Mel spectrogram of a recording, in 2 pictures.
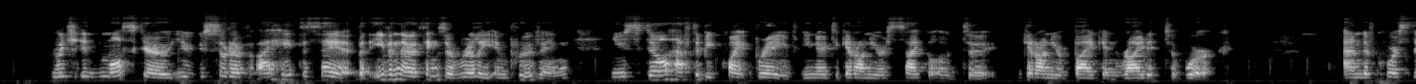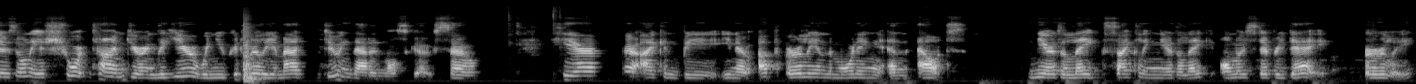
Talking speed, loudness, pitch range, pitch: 185 wpm, -18 LUFS, 155-185 Hz, 160 Hz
